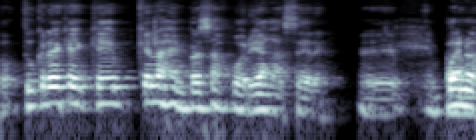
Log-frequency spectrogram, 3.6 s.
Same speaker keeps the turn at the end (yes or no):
no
